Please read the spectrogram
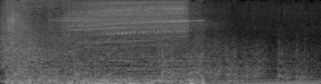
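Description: Storm sound effect: a rolling rumble of thunder under a rushing noise, easing off about two and a half seconds in.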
